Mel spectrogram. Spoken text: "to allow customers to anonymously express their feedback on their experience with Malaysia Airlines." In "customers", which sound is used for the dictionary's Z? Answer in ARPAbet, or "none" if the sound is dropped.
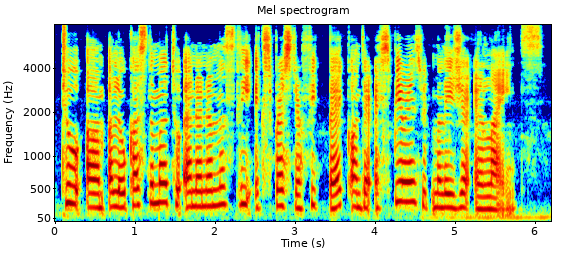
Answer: none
